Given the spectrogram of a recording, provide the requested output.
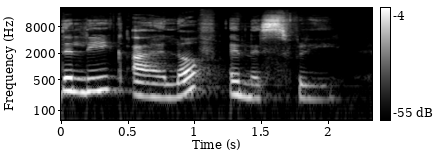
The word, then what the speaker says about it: Innisfree: title the title is the lake oil ऑफ इनिस्फ्री इन the word oil oil word में आपका जो एस है that is a silent word तो जब भी हम प्रोनाउंस करते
